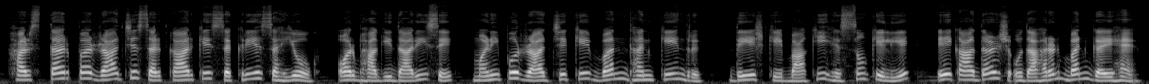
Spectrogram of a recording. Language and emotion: Hindi, neutral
